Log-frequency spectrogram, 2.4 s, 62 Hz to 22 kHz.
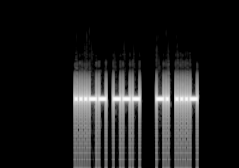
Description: Morse code, heard as a keyed tone, about 50 wpm, 700 Hz. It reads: 3O NV
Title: Winter Field Day Exchanges Encore 50wpm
